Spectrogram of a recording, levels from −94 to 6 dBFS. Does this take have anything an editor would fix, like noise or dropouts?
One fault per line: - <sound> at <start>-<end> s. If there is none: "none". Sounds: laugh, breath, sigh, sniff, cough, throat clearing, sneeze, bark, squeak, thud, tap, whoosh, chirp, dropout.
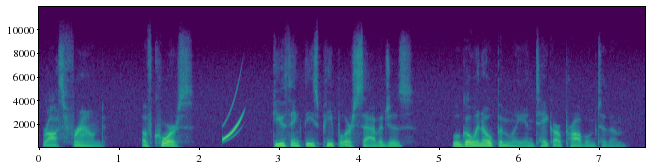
- chirp at 2.3-2.6 s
